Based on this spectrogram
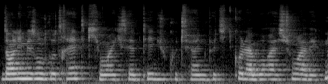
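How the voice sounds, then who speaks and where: Here a woman speaks with a high pitch and fairly even intonation. Audible room echo and noticeable background noise surround her. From France, Auvergne (near Brioude). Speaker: student association president. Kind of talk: casual interview. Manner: hesitant, many fillers.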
